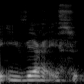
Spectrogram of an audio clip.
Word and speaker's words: hiver: Alors vous allez me dire, maîtresse, oui, mais hiver commence par un H. Mais vous savez que le H ne se lit pas.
